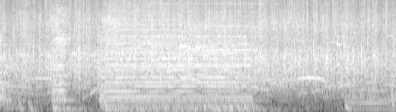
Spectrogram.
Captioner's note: applause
